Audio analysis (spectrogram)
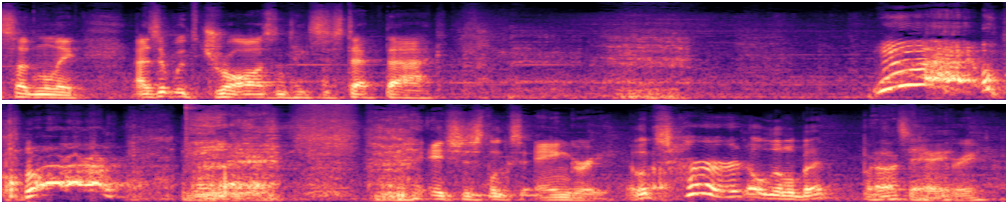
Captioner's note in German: knurrt und heult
